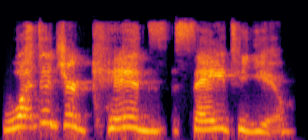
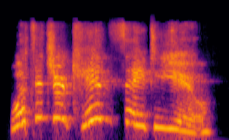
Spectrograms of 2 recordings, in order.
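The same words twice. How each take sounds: First: Said in the usual way. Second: Put-on What did your kids say to you asked much higher, pleading; raised emotional repeat. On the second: Shown as a demonstration. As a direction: lift the whole question up, urging them to feel it. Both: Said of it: "repeated question, second raised".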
